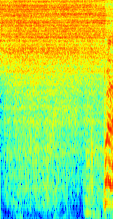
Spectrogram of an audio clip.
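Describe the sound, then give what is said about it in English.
A voice imitates a hissing apartment radiator with a steady, breathy sss held for about a second, then breaks into a brief voiced sound at the end. “So like sometimes it's the radiator, and other time you're like, what's that hissing?”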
